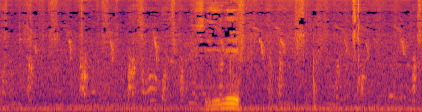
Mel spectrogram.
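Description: Chickens clucking in the background, with one louder, longer call rising and falling about three seconds in.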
